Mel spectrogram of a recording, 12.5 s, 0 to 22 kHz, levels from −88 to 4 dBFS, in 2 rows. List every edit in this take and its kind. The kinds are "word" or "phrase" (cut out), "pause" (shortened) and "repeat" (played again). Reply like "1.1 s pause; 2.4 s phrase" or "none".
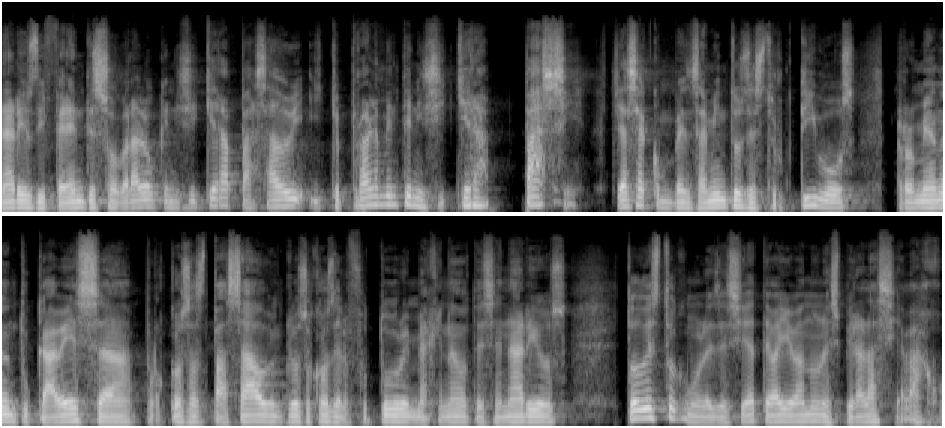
4.0 s pause; 7.6 s word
